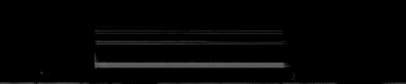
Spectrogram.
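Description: Phone emergency alert attention tone from the nationwide FEMA alert test: one steady, multi-pitched beep just under two seconds long that starts about a second in and cuts off sharply.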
